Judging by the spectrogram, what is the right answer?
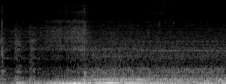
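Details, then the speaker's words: Mercedes E300 W124 abandoned 9 years, now repaired and driven daily for a few days, battery kept hooked up: short crank catches quickly into a deep steady idle, no knocks or misses; runs better each day; normal start and idle. "still starts and uh every day that I'm uh driving the car runs better and better because everything comes back to life"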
